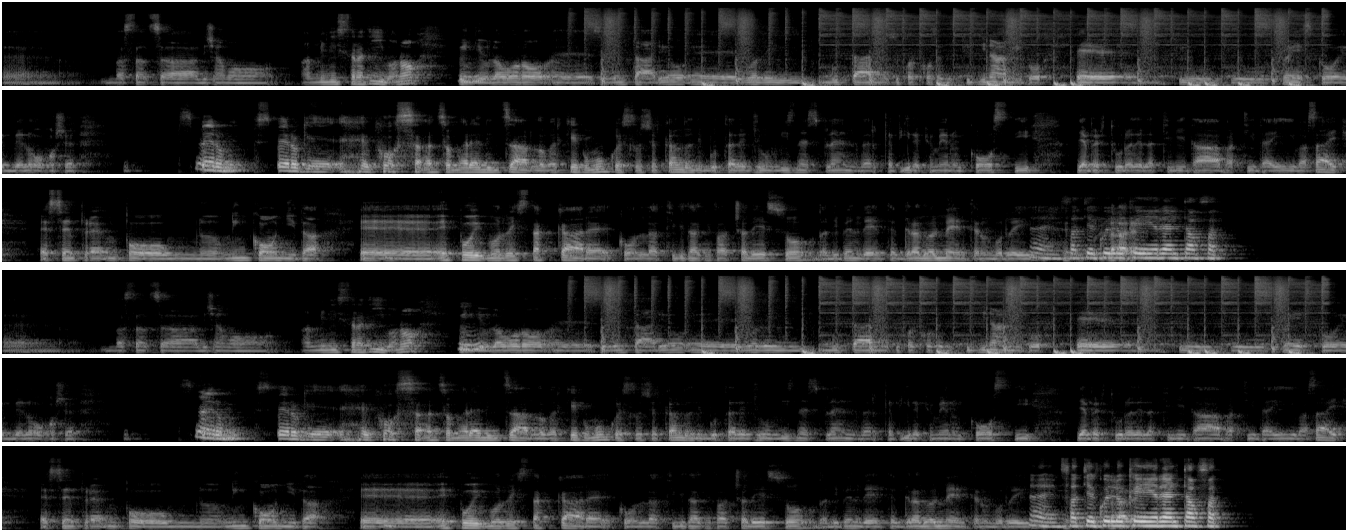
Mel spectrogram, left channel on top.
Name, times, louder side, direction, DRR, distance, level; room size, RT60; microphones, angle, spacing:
voice 1, 0.0-2.7 3.0-14.4 15.2-27.0 27.3-38.2, left 1 dB, 25° left, 0.8 m, -32 dB
sound 1, 5.7-13.3, right 1 dB, 5° right, 0.4 m, -34 dB
voice 2, 15.4-15.8 30.7-30.8 37.1-39.1, right 6 dB, 80° right, 0.5 m, -22 dB
15.5 x 6.1 x 3.2 m
head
